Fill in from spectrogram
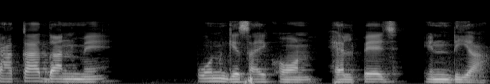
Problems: none marked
